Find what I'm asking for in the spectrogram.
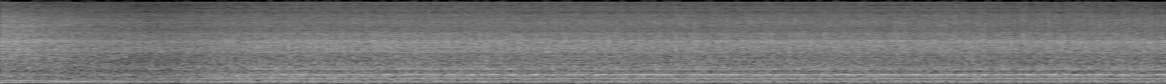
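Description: Fast rough clatter riding over a steady idle, some metallic rattle on top; the source isn't clear from listening alone.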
